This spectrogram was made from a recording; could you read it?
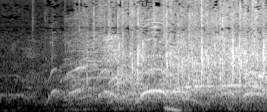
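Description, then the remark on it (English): An audience breaks into applause that swells from a quiet start into steady, dense clapping, with a few scattered whoops and voices rising from the crowd. “That's about the right amount of applause.”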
